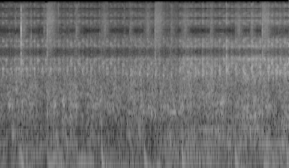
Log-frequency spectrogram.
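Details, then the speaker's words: Discarded washing machine, connected and switched on: low hum with faint irregular clicking, louder behind the back panel; clicking from faulty drive motor, later replaced. "Seems to be working, but there's this clicking sound, as you can probably"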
